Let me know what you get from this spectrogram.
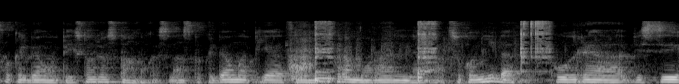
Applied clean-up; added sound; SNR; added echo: none; Fart; 5 dB; reverberation time 0.7 s.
